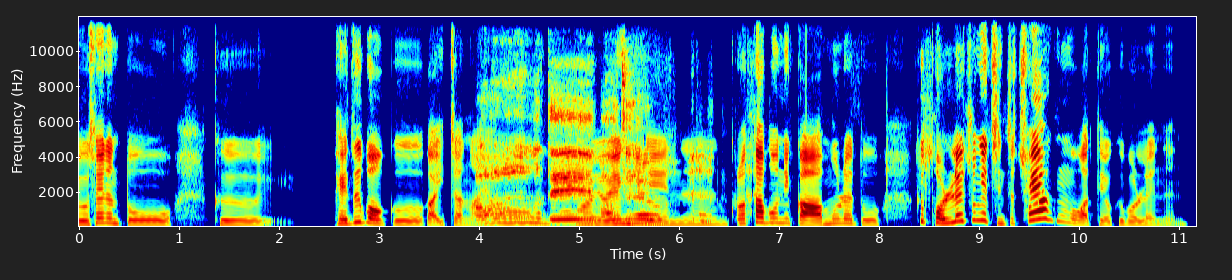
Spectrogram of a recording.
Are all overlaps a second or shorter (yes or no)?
no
